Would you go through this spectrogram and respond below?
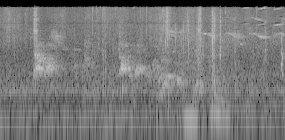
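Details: Border Collie puppies, sibling littermates, give brief, high, squeaky yips and whimpers amid clicks and shuffling.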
